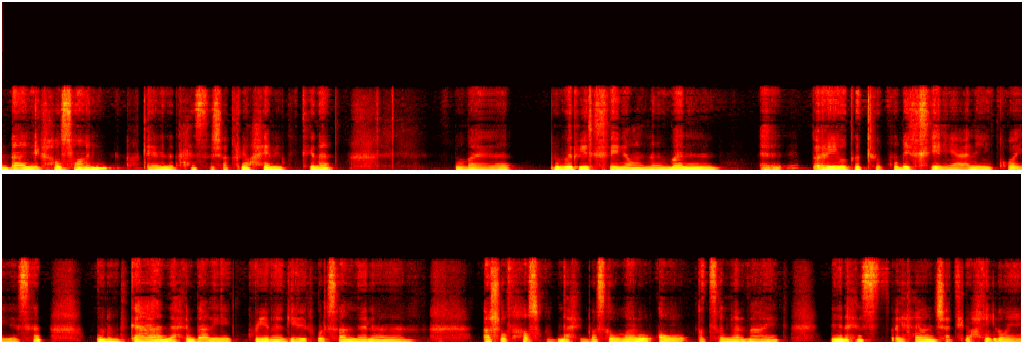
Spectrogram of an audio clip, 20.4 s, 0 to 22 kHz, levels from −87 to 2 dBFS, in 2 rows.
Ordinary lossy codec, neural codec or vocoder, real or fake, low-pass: none; codec, 24 kHz, 0.9 kbps, WavTokenizer, medium music audio release; fake; 10.8 kHz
